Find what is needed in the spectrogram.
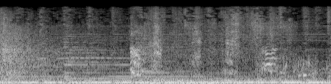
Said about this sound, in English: That's a dog. That's the dog I gave the meatballs to.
